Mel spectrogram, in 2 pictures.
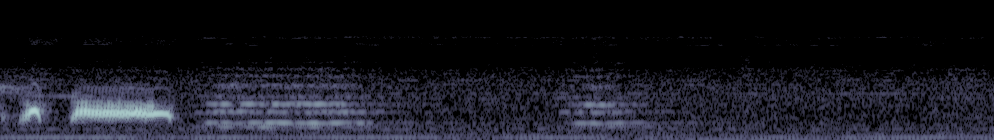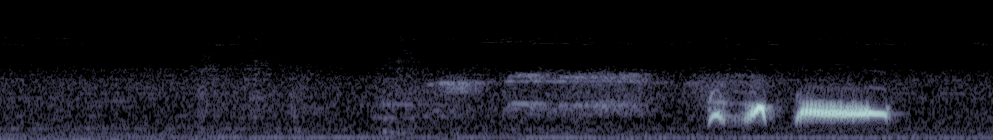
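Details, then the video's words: Spotted dove cooing as a decoy to attract wild doves. A loud phrase of a short note and a long, low coo opens and closes the passage. Fainter, layered calls fill the quieter middle. "tiếng cu mồi thúc bổi và gáy gọi bổi mới"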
